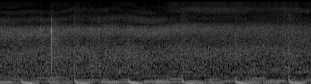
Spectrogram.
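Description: Steak, green peppers and onions sizzle in avocado oil on a hot cooking surface, a steady faint hiss with a soft rhythmic low thumping beneath it.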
